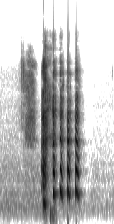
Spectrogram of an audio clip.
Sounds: Laughter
